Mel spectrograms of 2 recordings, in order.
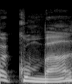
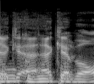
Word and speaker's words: accumbens: Moi, j'aurais dit acabans, enfin bon. Eh bien, donc, vous le prononcez en latin exact, restitué.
